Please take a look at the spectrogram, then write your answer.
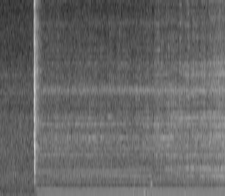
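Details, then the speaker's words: Sta-Rite Max E Glas II pool pump that stopped pumping, switched on at the control box: a click as power comes on, then only a faint steady hum or buzz with no run-up; the motor is energized but never turns. "right so you go in you can hear there's a slight buzzing there might be another slight buzzing later today but nothing's happened"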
